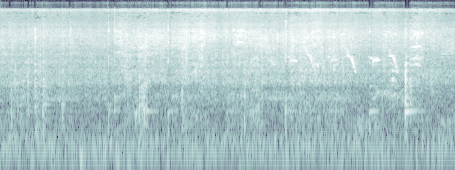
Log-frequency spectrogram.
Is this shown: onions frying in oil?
yes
